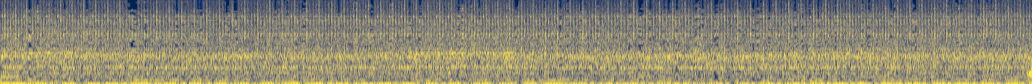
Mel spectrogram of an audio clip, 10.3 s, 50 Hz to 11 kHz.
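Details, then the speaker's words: Warm engine with Weber 38 DGAS carburettor, both idle screws backed out as a starting point: high, busy idle with a steady even beat, idle speed too high and mixture too rich so it will start. "so your your idle speed is now too high and your idle mixture is too rich so you know it will start"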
